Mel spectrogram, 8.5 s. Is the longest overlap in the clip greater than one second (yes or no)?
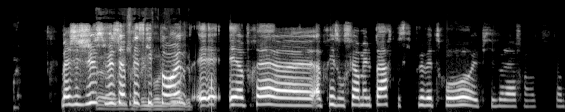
yes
